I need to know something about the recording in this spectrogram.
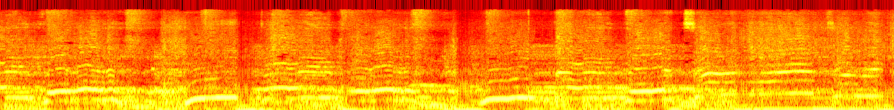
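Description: Live rock band playing: a woman singing lead, her voice sliding between notes, over electric guitar, bass guitar and a drum kit.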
